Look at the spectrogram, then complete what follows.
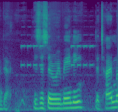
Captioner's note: timer beeping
